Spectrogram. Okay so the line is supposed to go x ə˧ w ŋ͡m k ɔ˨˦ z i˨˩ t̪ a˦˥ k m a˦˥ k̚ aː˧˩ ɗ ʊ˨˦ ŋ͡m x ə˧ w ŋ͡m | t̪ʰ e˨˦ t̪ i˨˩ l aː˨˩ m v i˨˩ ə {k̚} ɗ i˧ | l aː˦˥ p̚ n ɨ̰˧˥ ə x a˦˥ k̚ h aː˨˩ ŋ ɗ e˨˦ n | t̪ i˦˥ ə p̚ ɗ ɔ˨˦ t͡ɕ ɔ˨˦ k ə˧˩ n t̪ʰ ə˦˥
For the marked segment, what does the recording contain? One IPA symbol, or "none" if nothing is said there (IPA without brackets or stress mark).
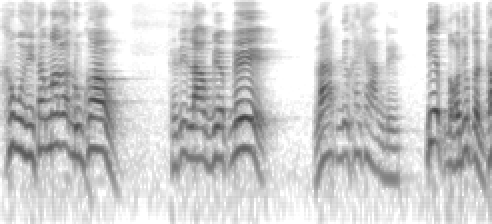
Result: k̚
